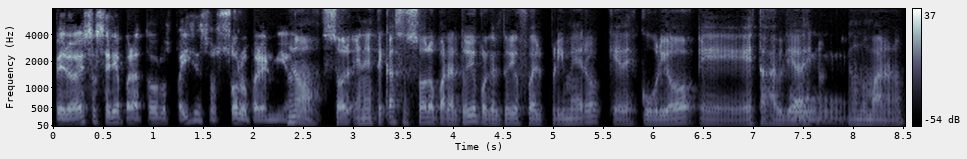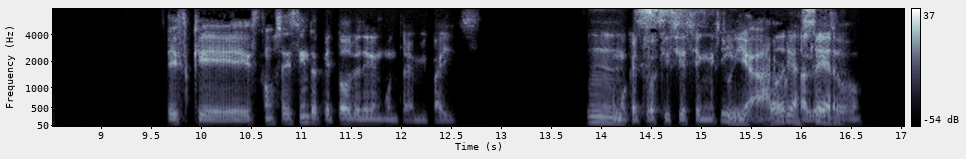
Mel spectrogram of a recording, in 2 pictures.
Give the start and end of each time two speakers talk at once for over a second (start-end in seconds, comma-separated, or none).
14.1-16.5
